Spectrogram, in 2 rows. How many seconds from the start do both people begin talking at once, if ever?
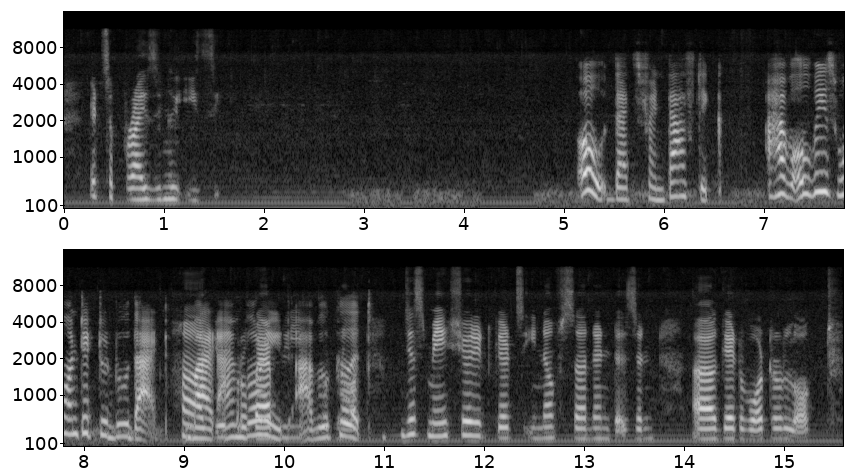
9.0 s

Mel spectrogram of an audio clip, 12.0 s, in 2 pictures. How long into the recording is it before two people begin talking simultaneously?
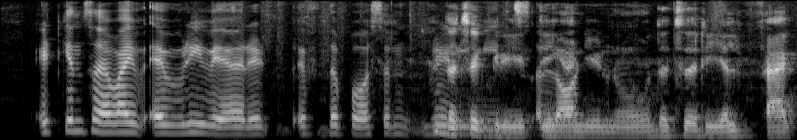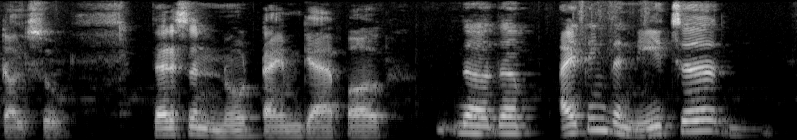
3.2 s

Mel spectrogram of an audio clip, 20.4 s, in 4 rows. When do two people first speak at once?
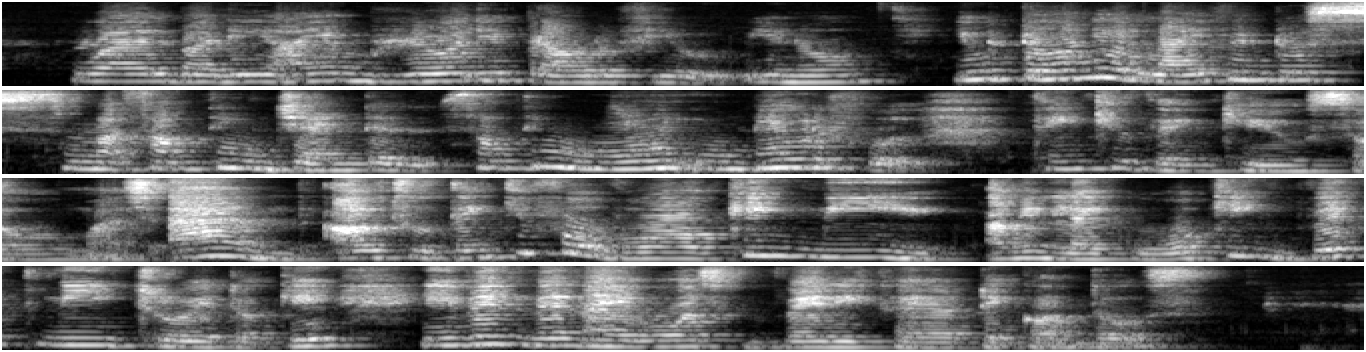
none

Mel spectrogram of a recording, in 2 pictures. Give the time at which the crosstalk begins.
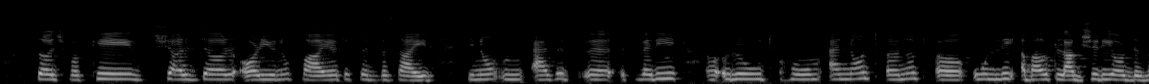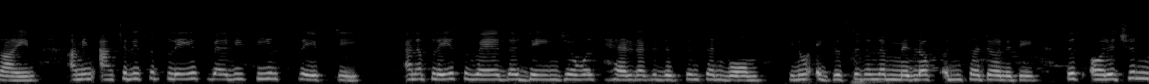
none

